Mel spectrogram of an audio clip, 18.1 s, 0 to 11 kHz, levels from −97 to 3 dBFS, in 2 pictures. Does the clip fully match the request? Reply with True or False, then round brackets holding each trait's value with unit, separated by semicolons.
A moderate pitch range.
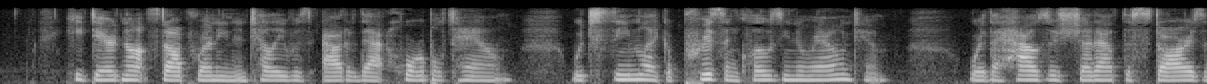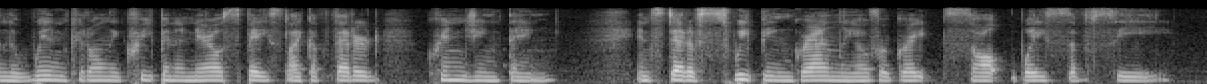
False (1.9 semitones)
